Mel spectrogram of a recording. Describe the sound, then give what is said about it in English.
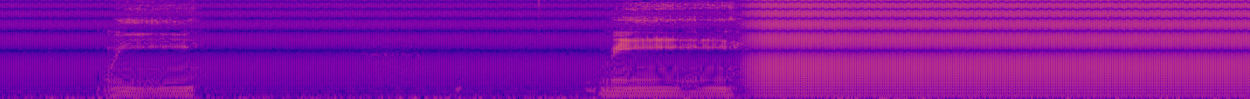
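Buzzy, harmonic-rich synth tone from a pseudo APC circuit: two short bursts, then a loud, steady, continuous drone that holds to the end over a constant low hum. “Okay, first we'll turn on the pseudo APC.”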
